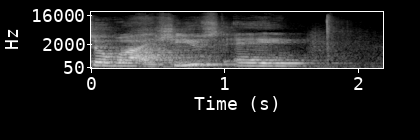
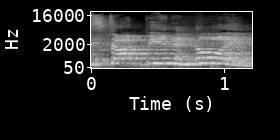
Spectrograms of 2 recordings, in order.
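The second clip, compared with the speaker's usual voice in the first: slow, high mock exasperation; put-on irritated sibling; annoyed sibling; 8 semitones higher, 3 dB louder, slower than usual. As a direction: drag out the complaint, pitched up. Acts out annoyed older sibling.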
